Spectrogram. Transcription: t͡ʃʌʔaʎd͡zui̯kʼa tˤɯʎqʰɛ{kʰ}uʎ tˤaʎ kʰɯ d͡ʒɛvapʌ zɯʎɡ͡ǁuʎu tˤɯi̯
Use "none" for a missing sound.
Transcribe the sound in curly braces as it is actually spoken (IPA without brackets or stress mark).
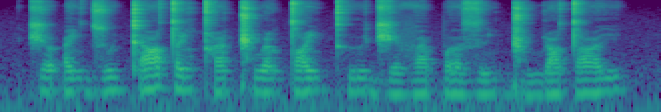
ǁʰ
